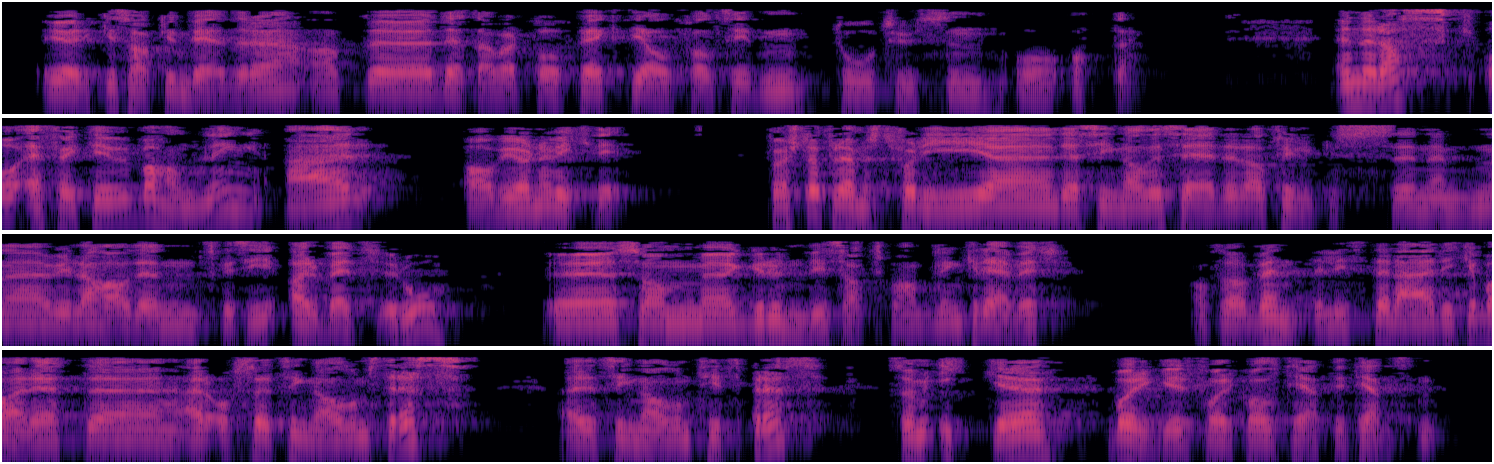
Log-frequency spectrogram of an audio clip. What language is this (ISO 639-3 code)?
nob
